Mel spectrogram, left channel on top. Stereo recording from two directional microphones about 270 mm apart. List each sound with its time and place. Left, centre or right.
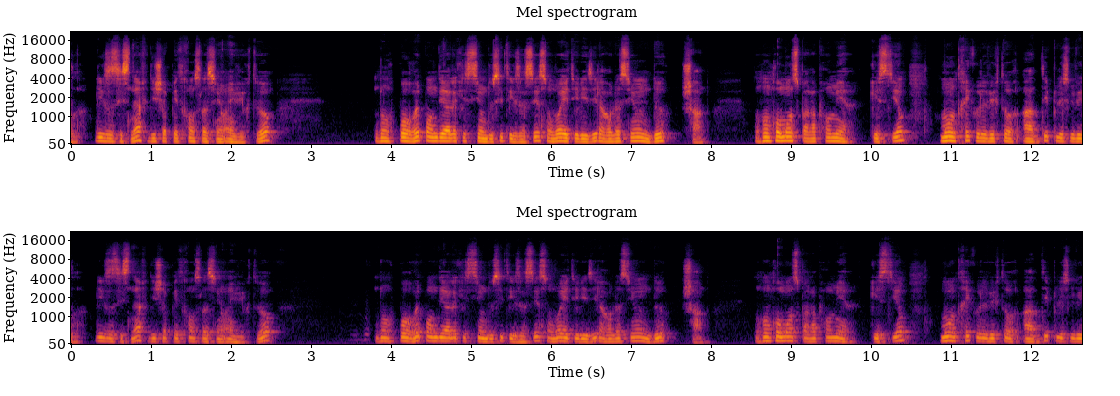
0.0 s speech: left
3.8 s speech: left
